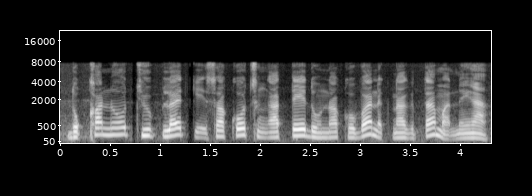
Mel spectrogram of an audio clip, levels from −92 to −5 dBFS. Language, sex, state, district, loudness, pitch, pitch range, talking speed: Garo, male, Meghalaya, West Garo Hills, -16 LUFS, 155 Hz, 135-195 Hz, 110 wpm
